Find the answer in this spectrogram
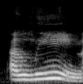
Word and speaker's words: Alleyne: i think i'm going to get this wrong aline okay and pronoun she her genevieve bella view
